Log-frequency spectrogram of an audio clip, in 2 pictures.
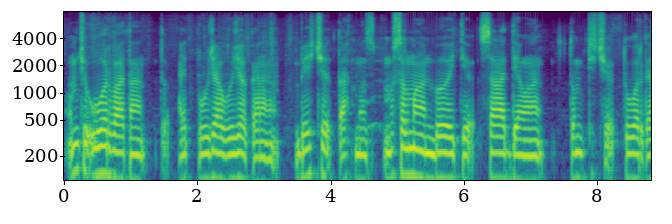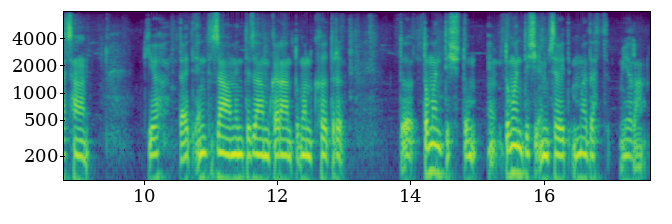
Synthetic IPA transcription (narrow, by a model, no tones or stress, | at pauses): ɐ̰mt͡ʃʰiʔuːɐɾʋaːt̪ãːnt̪ɨ̰ɐt̪puːd͡ʒaːʋud͡ʒaːkɐɾaːn | bet͡ʃʰit̪ɐt̪ʰmɐnzmusɐlmaːnbəːjt̪isaːt̪̚d̪ʲɐʋaːn | t̪umt̪it͡ʃʰḭt̪uːɐɾɡɐt͡sʰaːn | kit̪ɐt̪ʰḭnt̪izaːmint̪izaːmkɐɾãːnt̪umɐnkʰəːt̪ɾɨ | t̪ɨ̰t̪ɨmɐnʲt̪it͡ʃʰt̪umt̪umɐnʲt̪it͡ʃʰiḭmsəːt̪ʲimɐd̪ɐt̪ʰmjɐla̰ːn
